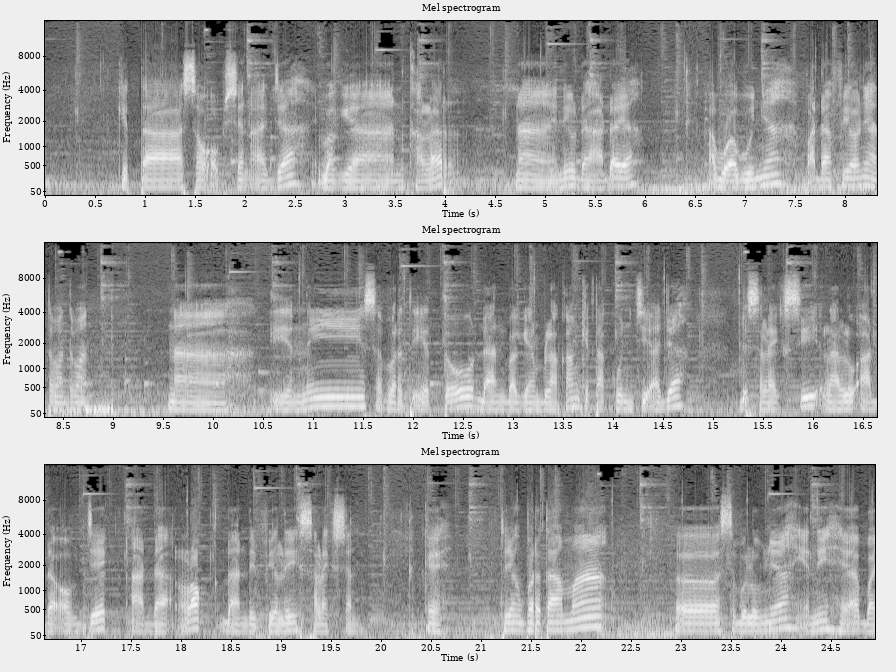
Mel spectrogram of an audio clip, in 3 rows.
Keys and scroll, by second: 9.1 F10, 21.2 z, 23.8 typing.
